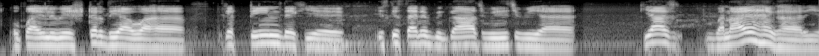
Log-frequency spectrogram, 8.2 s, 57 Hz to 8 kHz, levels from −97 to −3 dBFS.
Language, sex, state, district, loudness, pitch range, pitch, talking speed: Hindi, male, Bihar, Saharsa, -16 LUFS, 135-170 Hz, 150 Hz, 155 wpm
